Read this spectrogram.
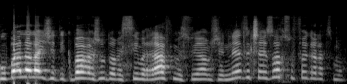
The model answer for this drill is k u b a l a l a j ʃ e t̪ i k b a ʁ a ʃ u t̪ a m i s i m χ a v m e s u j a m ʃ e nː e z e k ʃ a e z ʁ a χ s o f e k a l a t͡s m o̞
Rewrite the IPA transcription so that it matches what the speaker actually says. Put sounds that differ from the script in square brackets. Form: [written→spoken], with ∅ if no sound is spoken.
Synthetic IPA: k u b a l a l a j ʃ e t̪ i k b a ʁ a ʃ u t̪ a m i s i m [χ→ʁ] a [v→f] m e s u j a m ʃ e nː e z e k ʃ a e z ʁ a χ s o f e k a l a t͡s m o̞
